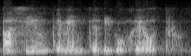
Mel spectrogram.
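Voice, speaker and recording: A muffled radio-theatre recording with music under an extremely low male voice. An actor plays a patient storyteller, husky, solemn and measured. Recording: dull lo-fi radio broadcast.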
